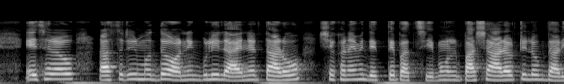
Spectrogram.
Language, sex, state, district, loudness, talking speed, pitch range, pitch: Bengali, female, West Bengal, Malda, -16 LUFS, 170 wpm, 200-230 Hz, 215 Hz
